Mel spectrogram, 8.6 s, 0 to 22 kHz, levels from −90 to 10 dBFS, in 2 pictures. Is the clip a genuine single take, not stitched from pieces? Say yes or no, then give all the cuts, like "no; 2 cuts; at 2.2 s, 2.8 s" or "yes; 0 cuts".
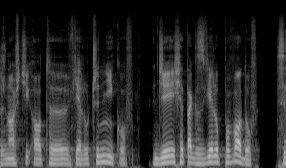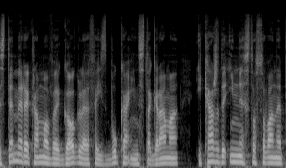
no; 2 cuts; at 2.2 s, 4.0 s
